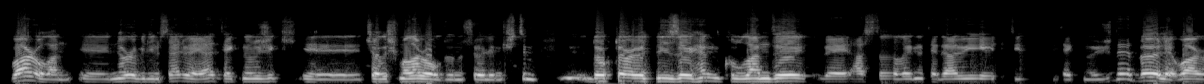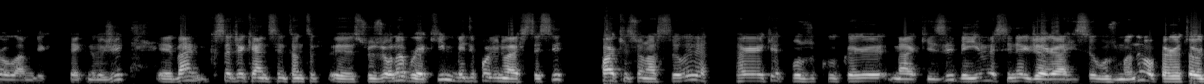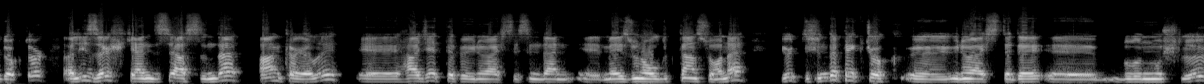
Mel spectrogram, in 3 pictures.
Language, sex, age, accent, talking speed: Turkish, male, 50-69, native, 110 wpm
